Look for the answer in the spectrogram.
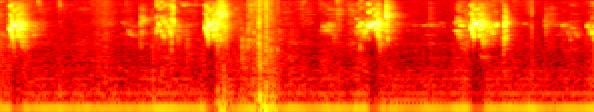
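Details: Cheerful budgerigars at play produce four loud, harsh chirps about a second apart, with softer twittering and a brief rustle between them and a faint low hum beneath.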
